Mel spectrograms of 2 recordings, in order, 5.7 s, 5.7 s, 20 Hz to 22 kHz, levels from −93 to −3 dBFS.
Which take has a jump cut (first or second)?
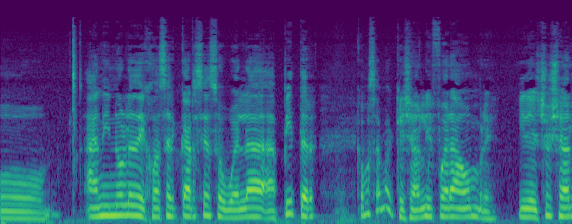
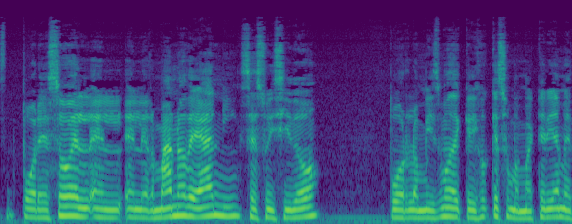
first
